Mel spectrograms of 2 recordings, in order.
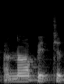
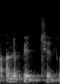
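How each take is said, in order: First: अनापेक्षित with a long "naa"; wrong long vowel. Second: अनपेक्षित with short "an-pe"; correct short vowel. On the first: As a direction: stretch the ना in अनापेक्षित. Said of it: "अनापेक्षित नहीं होता". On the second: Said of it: "अनपेक्षित होता है". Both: Shown as a demonstration.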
